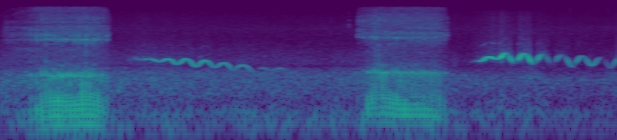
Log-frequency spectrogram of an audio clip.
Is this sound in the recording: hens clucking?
no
